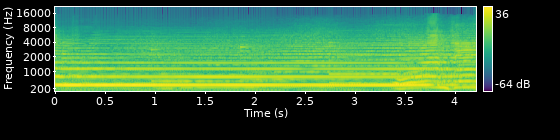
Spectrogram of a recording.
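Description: Conch shell (shankh) blown in one long, loud, held note that wavers and drops in pitch near the end, over a soft backing music drone.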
